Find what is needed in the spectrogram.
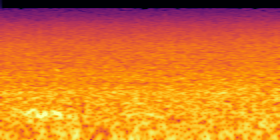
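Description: Ocean surf breaking and washing up the beach: a steady rushing noise with no distinct events.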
